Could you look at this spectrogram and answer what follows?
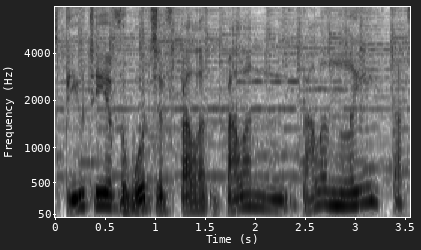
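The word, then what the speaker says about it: Ballonlea: Turfield, the mysterious beauty of the woods of Ballinlee? That's how it's pronounced.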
